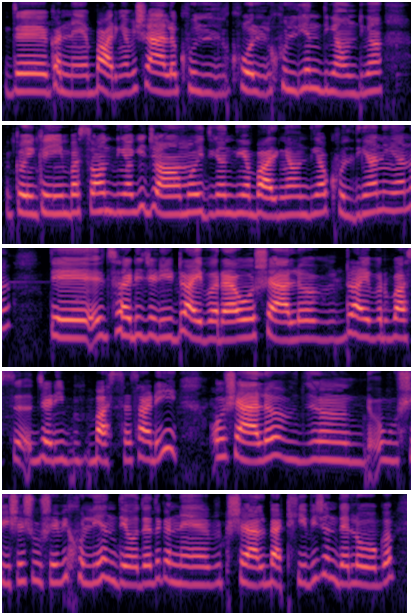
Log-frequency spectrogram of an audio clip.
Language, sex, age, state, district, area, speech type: Dogri, female, 18-30, Jammu and Kashmir, Jammu, rural, spontaneous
